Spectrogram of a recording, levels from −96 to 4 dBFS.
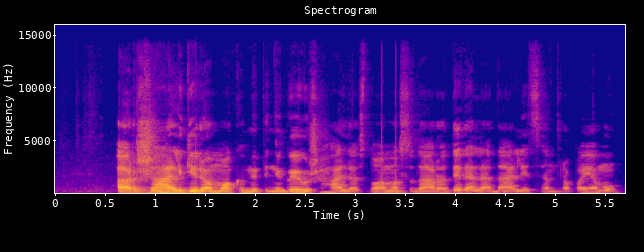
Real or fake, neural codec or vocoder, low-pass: real; none; 14.4 kHz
